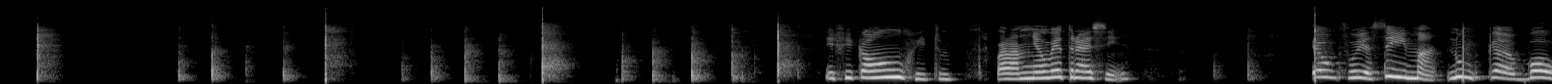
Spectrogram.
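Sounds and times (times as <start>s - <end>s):
hands clapping: 0.4s - 0.7s, 1.8s - 8.1s
hand slapping leg: 0.4s - 0.8s, 1.8s - 8.2s, 12.1s - 13.4s, 14.5s - 14.8s
speech: 8.3s - 11.4s, 13.3s - 15.5s.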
